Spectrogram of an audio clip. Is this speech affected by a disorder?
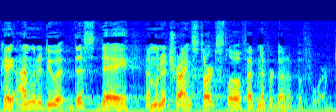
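No.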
